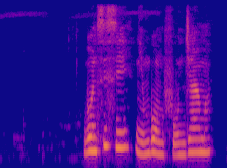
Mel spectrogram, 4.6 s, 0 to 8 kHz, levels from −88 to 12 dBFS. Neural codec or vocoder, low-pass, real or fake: none; 7.2 kHz; real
